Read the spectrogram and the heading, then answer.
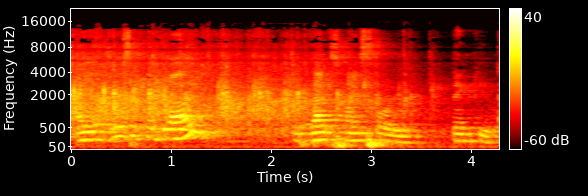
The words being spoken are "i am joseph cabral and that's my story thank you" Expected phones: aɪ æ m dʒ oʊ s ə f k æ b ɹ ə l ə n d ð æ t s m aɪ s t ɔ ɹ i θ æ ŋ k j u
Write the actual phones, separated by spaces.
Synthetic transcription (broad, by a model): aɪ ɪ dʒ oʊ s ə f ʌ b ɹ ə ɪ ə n ð æ t s m aɪ s t ɔ ɹ i θ æ ŋ k j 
